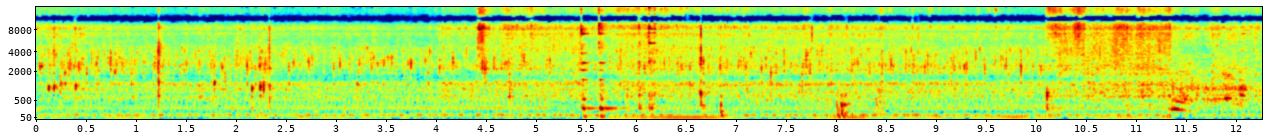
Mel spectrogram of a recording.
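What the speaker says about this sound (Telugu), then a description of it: "ఫ్రై చేసేసుకుని అల్లం ఎల్లిగడ్డ అన్ని ముక్కలు పట్టుకోవాలి." Ginger garlic paste frying and being stirred in a pan for a Telangana gongura chicken pickle, a steady close sizzle with scraping stir strokes and brief utensil knocks throughout, no talk.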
